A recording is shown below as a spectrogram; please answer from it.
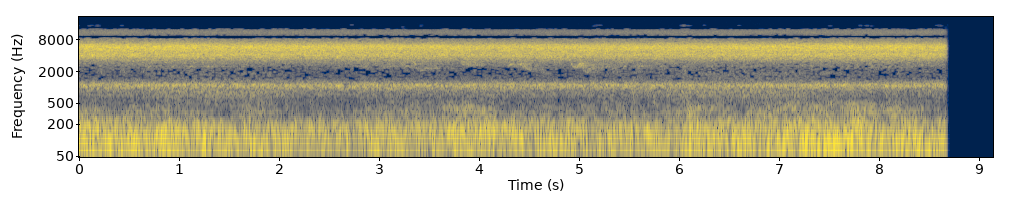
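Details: A dense chorus of 13-year Brood XIX periodical cicadas in Waxhaw, North Carolina on 4 May 2024 makes a steady, high, hissing drone that never breaks.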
